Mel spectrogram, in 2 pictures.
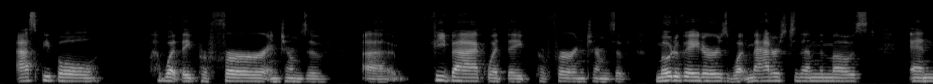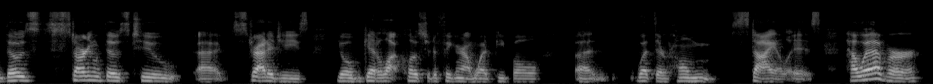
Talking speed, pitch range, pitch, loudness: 155 wpm, 140-170 Hz, 155 Hz, -30 LUFS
